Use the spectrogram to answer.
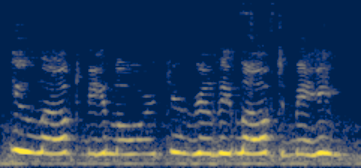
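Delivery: high, slow, choked-up thanks; tearful gratitude. Retold or imitated. Thanking the Lord for love, high slow tearful. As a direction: cry with relief at being loved. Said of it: "then you be thinking".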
